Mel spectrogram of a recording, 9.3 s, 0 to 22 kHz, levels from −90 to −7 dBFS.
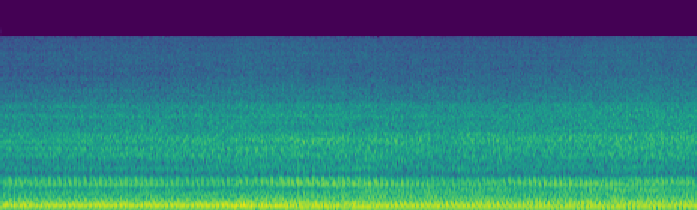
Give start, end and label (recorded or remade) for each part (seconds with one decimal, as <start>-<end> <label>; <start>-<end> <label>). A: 0.0-0.6 remade; 0.6-3.1 recorded; 3.1-5.0 remade; 5.0-9.3 recorded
